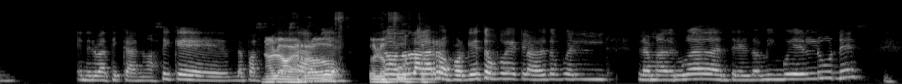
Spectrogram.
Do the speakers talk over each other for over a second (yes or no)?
yes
